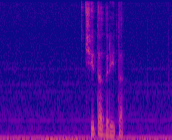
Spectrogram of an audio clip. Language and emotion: Russian, neutral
